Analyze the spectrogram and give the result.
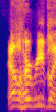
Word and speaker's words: El Horrible: El Horrible, yes they do.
